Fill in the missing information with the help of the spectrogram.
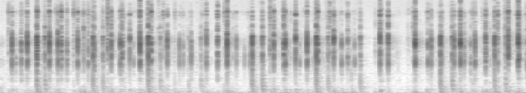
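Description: Fingertips with short nails, rings on the fingers, type continuously on a full-size backlit mechanical keyboard with pink plastic keycaps. Rapid, uneven strings of short, bright plastic clacks come with almost no low end and die away instantly, leaving brief gaps between bursts of keystrokes.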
